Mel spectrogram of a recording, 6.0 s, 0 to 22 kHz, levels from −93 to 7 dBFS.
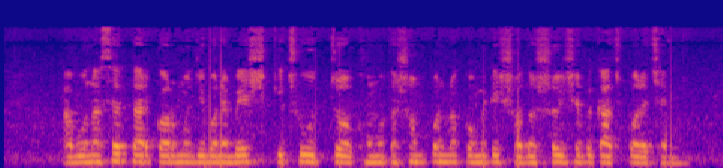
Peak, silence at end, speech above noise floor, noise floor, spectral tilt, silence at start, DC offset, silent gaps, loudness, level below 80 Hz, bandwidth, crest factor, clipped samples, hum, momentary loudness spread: -4 dBFS; 0.3 s; 28 dB; -51 dBFS; -6.5 dB/octave; 0.55 s; under 0.1%; none; -24 LUFS; -52 dBFS; 11.5 kHz; 20 dB; under 0.1%; none; 7 LU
